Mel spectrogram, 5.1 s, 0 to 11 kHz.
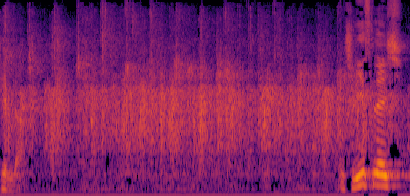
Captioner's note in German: Beifall CDU und BÜNDNIS 90/DIE GRÜNEN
